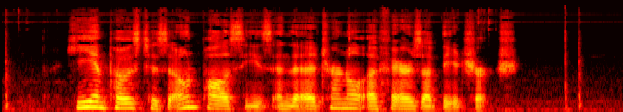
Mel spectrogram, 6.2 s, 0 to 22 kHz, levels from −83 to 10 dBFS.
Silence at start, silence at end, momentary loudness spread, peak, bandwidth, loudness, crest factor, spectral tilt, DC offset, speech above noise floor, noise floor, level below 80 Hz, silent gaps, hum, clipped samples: 0.05 s; 0.4 s; 10 LU; -4 dBFS; 16.5 kHz; -20 LUFS; 18 dB; -5 dB/octave; under 0.1%; 34 dB; -53 dBFS; -58 dBFS; none; none; under 0.1%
